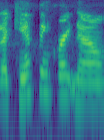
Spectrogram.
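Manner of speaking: usual speaking voice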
